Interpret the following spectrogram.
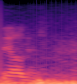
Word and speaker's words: Beograd: Belgrade in Serbian is pronounced Beograd.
